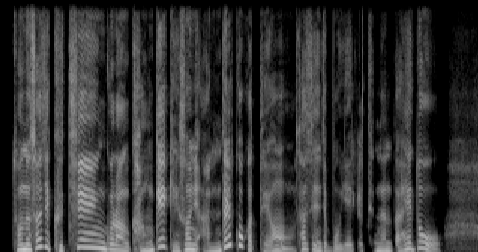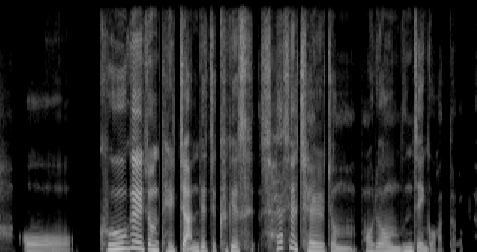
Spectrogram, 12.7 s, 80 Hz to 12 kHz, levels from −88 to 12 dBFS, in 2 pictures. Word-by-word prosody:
저는 240 +1 +6
사실 350 +6 +3
그 200 - -1
친구랑 285 - +4
관계 215 - +4
개선이 235 - +2
안 165 +3 -4
될 445 - +6
것 440 -3 +4
같아요. 155 - -4
사실 250 -4 -3
인제 175 -2 -4
뭐 150 0 -8
얘기를 155 +1 -9
듣는다 180 -1 -4
해도 255 - -1 0.8
어 155 - -7 0.4
그게 280 +5 +3
좀 230 -5 0
될지 180 +2 -1
안 155 +3 +3
될지 180 +1 -7
그게 190 +2 -5
새 - - -4
사실 300 -1 -4
제일 180 -4 -2
좀 150 -3 -7 0.2
어려운 165 -1 -5
문제인 165 +1 -5
것 140 -2 -12
같더라고요. - - -25
185 Hz, 285 characters per minute, -23 LUFS, 165-255 Hz, 0.8 s, 저는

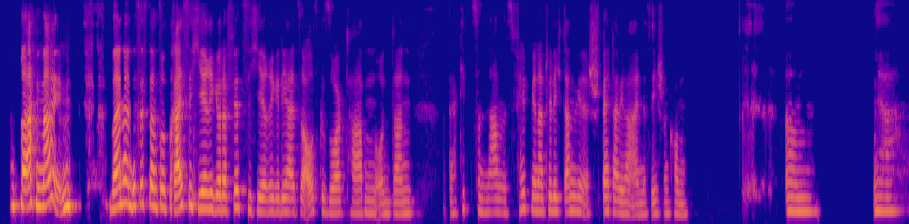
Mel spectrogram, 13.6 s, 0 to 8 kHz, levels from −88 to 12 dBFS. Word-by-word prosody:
Nein, 250 0 +7
nein, 255 +1 +5 0.4
nein, 225 +5 +7
nein, 290 -2 +5
das 255 +1 +2
ist 275 +1 -2
dann 250 -2 +4
so 240 -1 +3
Dreißigjährige 220 -2 +3
oder 200 0 +3
Vierzigjährige, 185 -5 -3
die 180 0 -3
halt 170 0 -4
so - - -3
ausgesorgt 165 -1 -5
haben 160 0 -6
und 155 0 -8
dann 155 +1 -7 0.5
da 160 0 -14
gibt's 215 +5 -14
so 190 - -9
'n 175 - -9
Namen. 175 0 -8
Das 165 +1 -14
fällt 215 +1 -8
mir 190 - -3
natürlich 185 0 -4
dann 185 +1 -3
wieder 180 -2 -6
später 175 0 -5
wieder 155 -1 -4
ein, 145 +1 -8
das 150 - -14
seh 150 - -7
ich 160 - -14
schon 155 0 -13
kommen. 150 -2 -10 1.5
Ähm. 185 -1 -4 0.8
Ja, 190 0 -6
185 Hz, 170 wpm, -21 LUFS, 165-215 Hz, 1.5 s, Nein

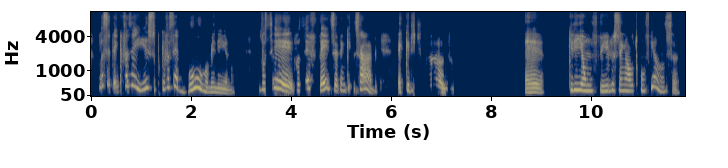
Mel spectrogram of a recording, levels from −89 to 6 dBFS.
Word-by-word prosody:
"Você 425 +7 -1
tem - - -3
que - - -8
fazer 415 +1 -1
isso 300 +1 +1
porque 280 - -7
você 355 +5 -2
é - - +3
burro, 235 - +2
menino. 160 -7 -4 0.5
Você 265 -3 +4
você 235 +6 -3
é - - +1 0.2
feio 275 +6 +6
você 230 -6 +1
tem 235 +1 -6
que", 365 - -7
sabe. - - +1 0.4
Eh, - - +1
criticando 235 0 -5 1.6
É. 165 0 +3 0.5
Cria 255 -1 +5
um 225 -1 +1
filho 220 +2 -3
sem 230 0 0
autoconfiança. 225 - -4
240 Hz, 130 wpm, -26 LUFS, 215-315 Hz, 1.6 s, feio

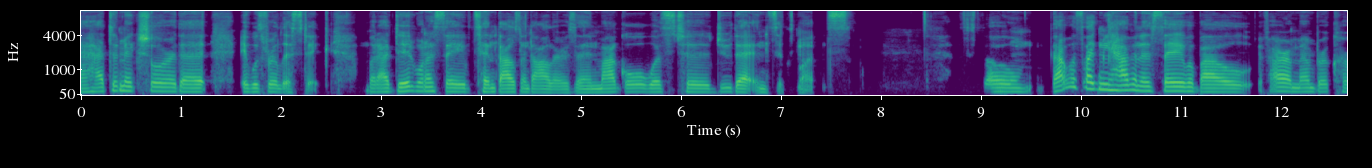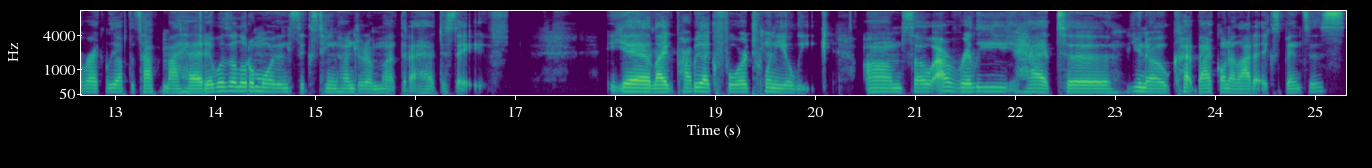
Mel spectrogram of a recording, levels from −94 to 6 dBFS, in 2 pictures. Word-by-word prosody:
I 135 - -3
had 155 +2 -1
to 185 - 0
make 175 -2 0
sure 160 -2 +5
that 145 -1 +1 0.3
it 140 - 0
was 145 0 -2
realistic, 140 -2 -1 0.3
but - - -4
I 145 - +2
did 155 +4 +2
wanna 165 -1 -1
save 145 -3 +1
$10,000 130 -4 0
and 125 +1 -3
my 135 +1 +1
goal 140 0 -4
was 140 -1 +2
to 135 -2 0
do 145 +3 -5
that 135 -2 +2
in 130 - -6
6 - - -2
months. - - +6 1.1
So, 145 -1 -3 0.3
that - - +4
was 165 0 -1
like 255 -2 +5
me 230 -2 +2
having 200 0 +3
to 175 -1 +1
save 170 0 +4
about, 140 -3 +1
if - - -13
I - - +1
remember 145 -2 -1
correctly 140 0 -5
off 140 - -5
the 135 - -15
top 135 +1 -2
of - - -29
my 130 - -2
head, 130 0 +1
it 140 +1 0
was 170 +1 -1
a 175 - +2
little 165 0 +2
more 155 -2 -2
than 145 0 -4
$1,600 135 -2 -3
a 125 - -3
month 125 -1 -7
that - - -8
I - - -2
had - - -8
to - - -9
save. 440 -6 -5 1.0
Yeah, 150 -2 +4
like, 140 -1 +3
probably, 150 +1 -2
like, 150 - +1
$420 145 0 -3
a 135 - -3
week. 125 - -8 0.3
Um, 145 0 -2
so 150 +1 -1
I - - +5
really 155 0 -2
had 140 0 -2
to, 135 -1 +2
you 160 +2 -3
know, 130 -3 -1
cut - - -1
back 135 0 -2
on - - -1
a 130 - -2
lotta 125 0 -1
expenses. 145 +4 +4
145 Hz, 185 wpm, -24 LUFS, 135-155 Hz, 1.1 s, months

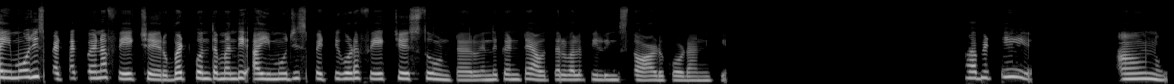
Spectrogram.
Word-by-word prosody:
Emojis 335 +3 +4
పెట్టకపోయినా 290 +4 0
fake 250 -1 +3
చేయరు. 225 -4 +2
But 280 - +5
కొంతమంది 265 0 +3
ఆ - - +6
ఎమోజిస్ 255 +3 -1
పెట్టి 260 +1 -2
గూడా 275 +2 +3
ఫేక్ 255 -1 +1
చేస్తూ 260 0 +1
ఉంటారు. 200 -1 -3
ఎందుకంటే 230 +2 -2
అవతల 210 +2 -3
వాళ్ళ 215 0 -1
ఫీలింగ్స్‌తొ 215 0 -4
ఆడుకోడానికి. 190 -1 -4 2.4
కాబట్టి 295 +3 -1 1.2
అవును. 255 -2 +3
255 Hz, 100 wpm, -24 LUFS, 215-275 Hz, 2.4 s, ఆ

